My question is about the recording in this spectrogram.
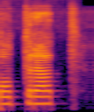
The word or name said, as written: potrat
